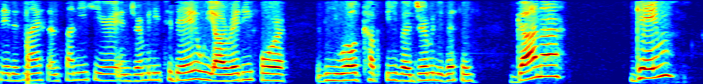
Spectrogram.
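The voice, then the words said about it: Slightly congested voice from a cold. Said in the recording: “I have a little bit of a cold ... You can hear just a little bit of a difference in my voice.”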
